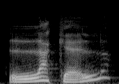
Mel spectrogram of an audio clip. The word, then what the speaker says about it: laquelle: And then the feminine form, so singular, we saw it laquelle, okay? So basically same rule, Q-U, U is not pronounced here.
